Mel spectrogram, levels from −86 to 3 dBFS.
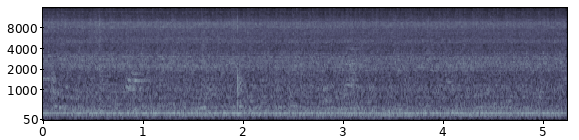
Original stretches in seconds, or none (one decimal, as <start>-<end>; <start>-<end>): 0.0-5.2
